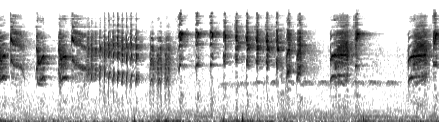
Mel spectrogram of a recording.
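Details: Long-tailed shrike delivering a very long song of harsh scratchy phrases, fast rattling trills and high thin whistles, with short gaps between bursts and a faint steady hum underneath.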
